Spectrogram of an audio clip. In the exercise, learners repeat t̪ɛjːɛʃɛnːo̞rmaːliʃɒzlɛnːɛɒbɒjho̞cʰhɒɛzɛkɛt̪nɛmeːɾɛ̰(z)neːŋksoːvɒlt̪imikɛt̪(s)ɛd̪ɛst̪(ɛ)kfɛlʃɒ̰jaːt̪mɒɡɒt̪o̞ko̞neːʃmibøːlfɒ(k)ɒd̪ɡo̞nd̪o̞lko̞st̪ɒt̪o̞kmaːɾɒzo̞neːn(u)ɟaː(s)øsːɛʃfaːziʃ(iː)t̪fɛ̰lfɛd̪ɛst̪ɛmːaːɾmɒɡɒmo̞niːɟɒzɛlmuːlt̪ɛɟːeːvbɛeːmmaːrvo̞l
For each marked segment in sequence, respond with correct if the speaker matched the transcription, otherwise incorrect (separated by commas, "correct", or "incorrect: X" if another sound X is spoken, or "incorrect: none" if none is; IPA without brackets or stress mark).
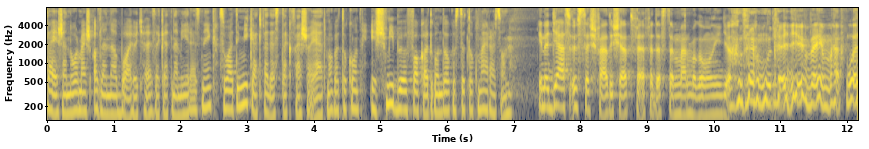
correct, incorrect: f, correct, correct, incorrect: ɒ, correct, incorrect: aː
